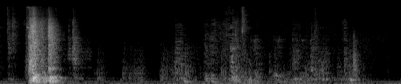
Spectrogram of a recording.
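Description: A loud knock or clatter about half a second in, then quieter rustling and tapping: someone rummaging to fetch a pack of trading-card sleeves.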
